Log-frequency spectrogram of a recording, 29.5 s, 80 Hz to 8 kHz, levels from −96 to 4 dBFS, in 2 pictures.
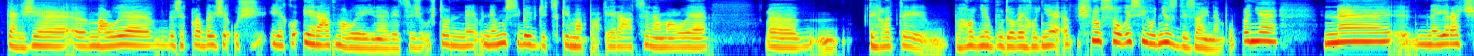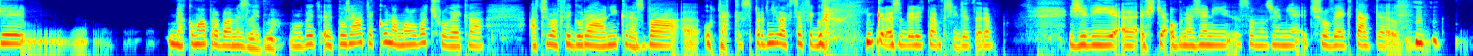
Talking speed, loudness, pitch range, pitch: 145 wpm, -22 LUFS, 195-235 Hz, 210 Hz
